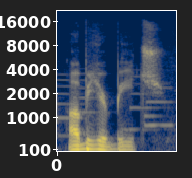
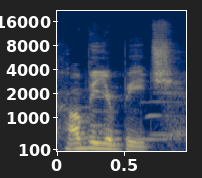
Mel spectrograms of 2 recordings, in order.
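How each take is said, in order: First: It is said in a put-on poem voice. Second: It is said in his normal voice.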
